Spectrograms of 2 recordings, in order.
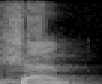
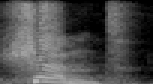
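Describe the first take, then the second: First: The final t sound is left silent. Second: The final t sound is clearly pronounced. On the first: The speaker calls it right. "this is the way they pronounce especially the native speakers" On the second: The speaker calls it wrong. "that is a wrong pronunciation wrong accent"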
